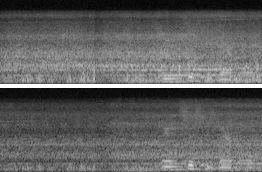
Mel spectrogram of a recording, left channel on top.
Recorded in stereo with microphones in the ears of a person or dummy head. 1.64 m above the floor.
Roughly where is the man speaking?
Right.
